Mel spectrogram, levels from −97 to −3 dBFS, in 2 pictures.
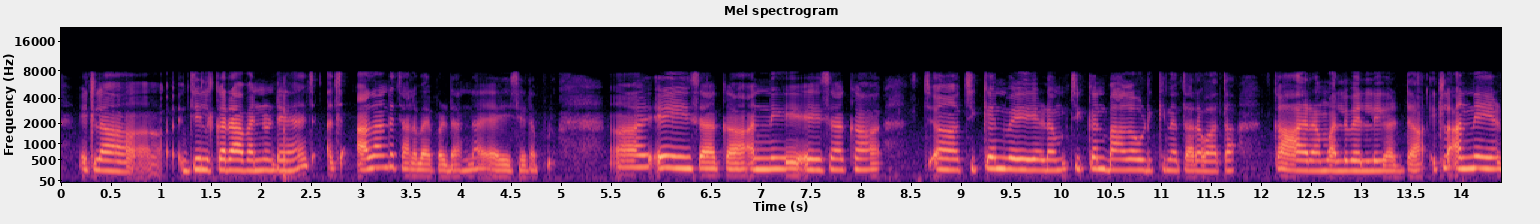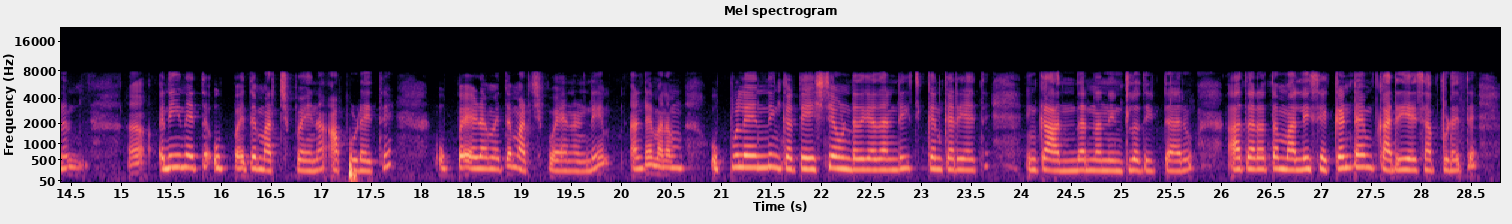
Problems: none marked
